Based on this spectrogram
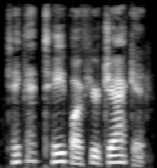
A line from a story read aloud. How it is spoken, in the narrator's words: said Azalin in an urgent hiss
